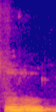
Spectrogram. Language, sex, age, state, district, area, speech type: Hindi, male, 45-60, Uttar Pradesh, Prayagraj, rural, read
